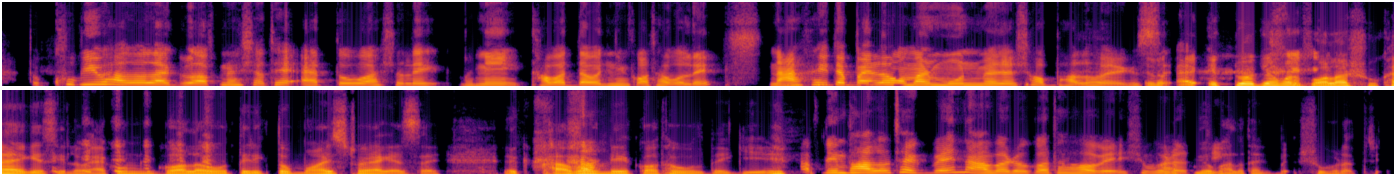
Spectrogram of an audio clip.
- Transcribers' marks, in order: tapping; other background noise; chuckle; chuckle
- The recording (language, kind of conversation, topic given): Bengali, unstructured, আপনার সবচেয়ে প্রিয় রাস্তার খাবার কোনটি?
- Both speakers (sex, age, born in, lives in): female, 25-29, Bangladesh, Bangladesh; male, 20-24, Bangladesh, Bangladesh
